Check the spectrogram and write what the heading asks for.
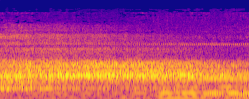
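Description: Eerie background music: a steady swelling drone with held notes, lower tones joining near the end.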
